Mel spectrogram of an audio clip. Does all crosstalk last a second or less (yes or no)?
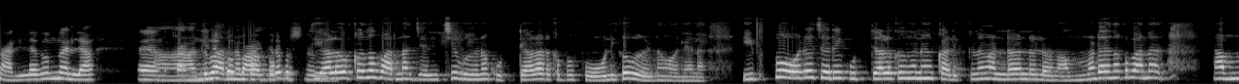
no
